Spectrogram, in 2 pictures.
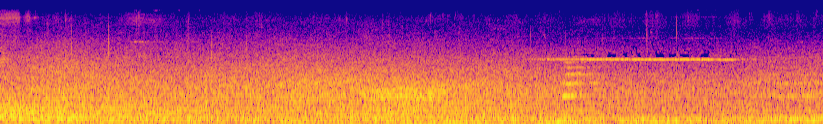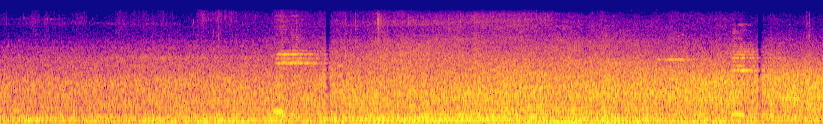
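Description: Traffic rumbles steadily along a street outdoors.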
